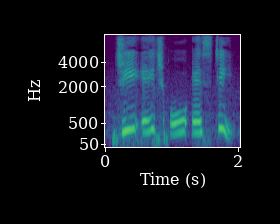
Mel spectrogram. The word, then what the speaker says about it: ghost: So the first word, GHOST, is pronounced as ghost, not ghost, as some of us incorrectly pronounce.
